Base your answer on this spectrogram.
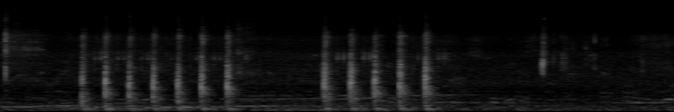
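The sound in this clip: Knocking on a door: two quick bursts of sharp, fairly loud raps, the second burst shorter, followed by a few fainter taps.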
